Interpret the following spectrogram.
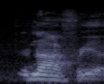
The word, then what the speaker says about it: D'Onofrio: D'Onofrio.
